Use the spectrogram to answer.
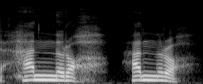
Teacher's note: what happens is that the n sort of attaches itself to the ha. So it's more like han roh.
